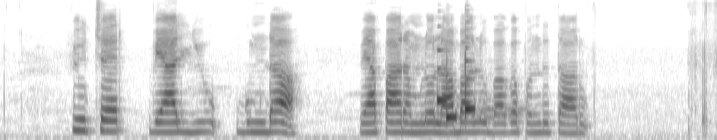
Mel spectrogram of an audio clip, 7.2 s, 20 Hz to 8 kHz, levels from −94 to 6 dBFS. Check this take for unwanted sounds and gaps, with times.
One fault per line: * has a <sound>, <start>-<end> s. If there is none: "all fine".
all fine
